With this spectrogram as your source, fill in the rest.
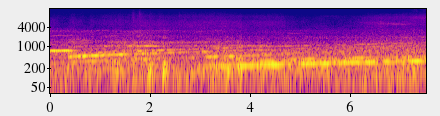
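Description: An electric train motor whines, its pitch sliding steadily.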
